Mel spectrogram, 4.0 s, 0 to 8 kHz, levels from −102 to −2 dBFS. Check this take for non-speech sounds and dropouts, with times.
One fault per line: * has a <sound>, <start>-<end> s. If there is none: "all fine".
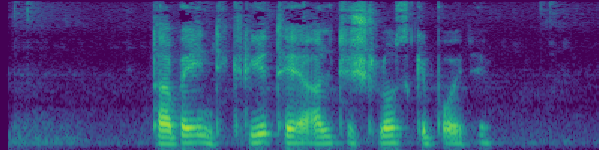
all fine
